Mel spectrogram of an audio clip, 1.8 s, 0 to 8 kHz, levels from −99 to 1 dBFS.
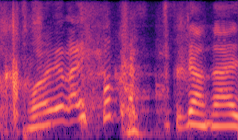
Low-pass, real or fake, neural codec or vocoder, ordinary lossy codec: none; fake; codec, 16 kHz, 2 kbps, X-Codec, HuBERT features, trained on general audio; none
